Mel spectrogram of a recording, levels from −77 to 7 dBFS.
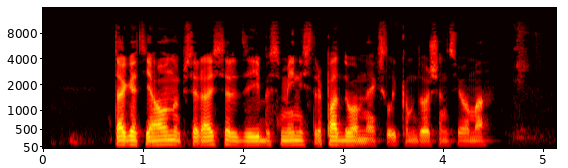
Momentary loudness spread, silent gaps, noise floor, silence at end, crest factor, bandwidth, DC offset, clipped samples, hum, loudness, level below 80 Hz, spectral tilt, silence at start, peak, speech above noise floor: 11 LU; none; -56 dBFS; 0.35 s; 22 dB; 11.5 kHz; under 0.1%; under 0.1%; none; -22 LUFS; -62 dBFS; -5 dB/octave; 0.7 s; 0 dBFS; 35 dB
